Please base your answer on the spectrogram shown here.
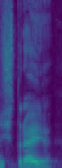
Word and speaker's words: estreia: da maneira como eram você não vai passar a falar estreia porque não tem mais acento em estreia claro que não você vai continuar falando estreia mas na hora de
